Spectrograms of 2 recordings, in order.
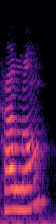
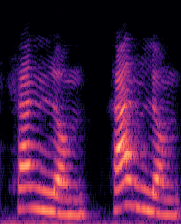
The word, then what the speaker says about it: Hanlon: Primero y principal, sabemos que Harlem, ¿se dice así el apellido? Harlem. Harlem. ¿Harlem? Bueno, chicos, yo lo voy a decir Harlem. Harlem. Me parece muy raro como lo estoy pronunciando. Hanlon. Ahí está.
